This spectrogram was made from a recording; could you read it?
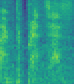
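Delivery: hushed, breathy, confiding whisper. Voicing a character who whispers to a companion: whispering in character. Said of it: "she's gonna whisper to Gork".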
